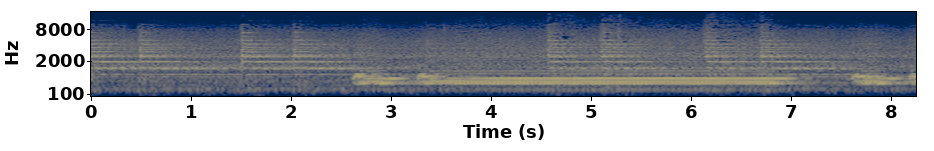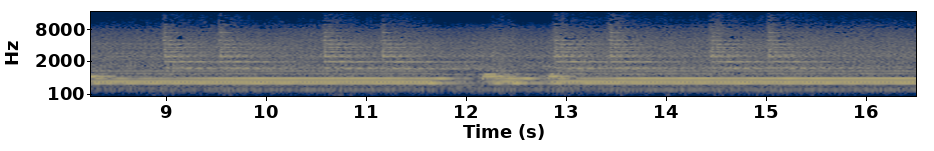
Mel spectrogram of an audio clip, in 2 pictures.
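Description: A bell clangs in steady, repeated strokes.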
